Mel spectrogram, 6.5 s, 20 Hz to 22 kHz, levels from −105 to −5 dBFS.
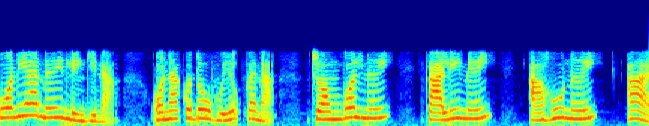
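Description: From start to finish the speech sounds narrow and grainy, with nothing above about 4.1 kHz and a rough, noisy texture on voiced sounds. That's likely Opus compression in its CELT music mode, squeezed hard enough to suggest something near 8 kbps, filling starved bands with noise.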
